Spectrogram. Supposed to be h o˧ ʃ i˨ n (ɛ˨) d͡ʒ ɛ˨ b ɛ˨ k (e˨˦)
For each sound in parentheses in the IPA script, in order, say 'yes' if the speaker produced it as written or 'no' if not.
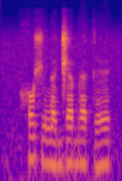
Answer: yes, yes

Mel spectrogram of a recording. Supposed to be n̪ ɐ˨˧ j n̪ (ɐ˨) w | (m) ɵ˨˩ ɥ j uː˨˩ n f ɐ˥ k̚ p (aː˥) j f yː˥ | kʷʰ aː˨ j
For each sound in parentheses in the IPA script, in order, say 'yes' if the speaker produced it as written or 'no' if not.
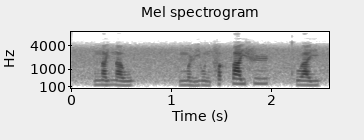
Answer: yes, yes, yes

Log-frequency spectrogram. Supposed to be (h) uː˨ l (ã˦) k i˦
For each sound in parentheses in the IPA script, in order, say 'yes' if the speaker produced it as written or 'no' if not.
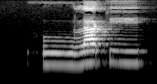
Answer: yes, no

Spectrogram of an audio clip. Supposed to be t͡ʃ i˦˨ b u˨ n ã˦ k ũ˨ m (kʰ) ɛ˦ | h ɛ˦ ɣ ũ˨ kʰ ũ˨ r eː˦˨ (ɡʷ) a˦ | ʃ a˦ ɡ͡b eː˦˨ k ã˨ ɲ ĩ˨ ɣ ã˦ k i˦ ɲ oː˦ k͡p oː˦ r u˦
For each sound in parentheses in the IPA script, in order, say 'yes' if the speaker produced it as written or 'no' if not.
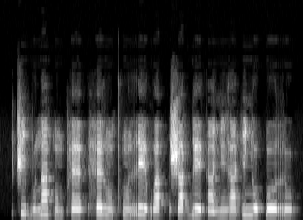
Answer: no, yes

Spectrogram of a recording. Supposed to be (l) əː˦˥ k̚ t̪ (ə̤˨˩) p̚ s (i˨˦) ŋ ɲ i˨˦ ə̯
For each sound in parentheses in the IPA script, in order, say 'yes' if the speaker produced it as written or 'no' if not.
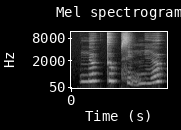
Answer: no, no, no

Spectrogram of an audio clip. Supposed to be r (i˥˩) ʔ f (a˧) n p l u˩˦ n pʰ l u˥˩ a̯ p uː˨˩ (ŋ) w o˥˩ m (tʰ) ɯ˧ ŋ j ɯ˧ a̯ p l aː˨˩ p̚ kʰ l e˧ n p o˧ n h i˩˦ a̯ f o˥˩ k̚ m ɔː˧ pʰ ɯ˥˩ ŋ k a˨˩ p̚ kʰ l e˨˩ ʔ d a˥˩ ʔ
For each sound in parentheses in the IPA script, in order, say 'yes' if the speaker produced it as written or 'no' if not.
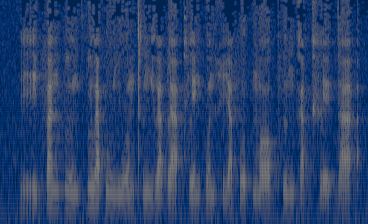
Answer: no, no, yes, yes

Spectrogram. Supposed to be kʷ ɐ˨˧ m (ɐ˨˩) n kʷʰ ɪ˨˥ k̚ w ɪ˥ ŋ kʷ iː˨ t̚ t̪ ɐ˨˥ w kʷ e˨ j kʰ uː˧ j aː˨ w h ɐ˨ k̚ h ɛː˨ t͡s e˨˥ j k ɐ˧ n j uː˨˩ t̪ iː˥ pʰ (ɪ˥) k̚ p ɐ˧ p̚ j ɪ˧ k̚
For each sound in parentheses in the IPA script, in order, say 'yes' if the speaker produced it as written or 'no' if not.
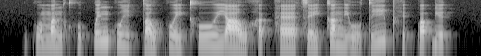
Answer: no, no

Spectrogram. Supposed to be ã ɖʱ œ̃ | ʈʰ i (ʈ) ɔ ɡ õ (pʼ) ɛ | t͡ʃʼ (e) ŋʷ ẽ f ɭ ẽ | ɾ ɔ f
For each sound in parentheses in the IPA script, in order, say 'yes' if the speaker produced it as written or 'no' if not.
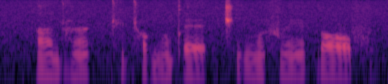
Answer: no, yes, no

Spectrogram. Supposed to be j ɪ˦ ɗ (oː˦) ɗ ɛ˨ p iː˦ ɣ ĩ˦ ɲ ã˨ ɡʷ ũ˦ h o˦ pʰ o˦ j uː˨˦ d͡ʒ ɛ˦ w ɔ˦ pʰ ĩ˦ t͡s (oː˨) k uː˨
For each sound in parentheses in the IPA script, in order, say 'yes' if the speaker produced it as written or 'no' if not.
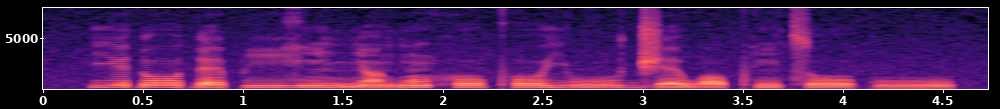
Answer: yes, no

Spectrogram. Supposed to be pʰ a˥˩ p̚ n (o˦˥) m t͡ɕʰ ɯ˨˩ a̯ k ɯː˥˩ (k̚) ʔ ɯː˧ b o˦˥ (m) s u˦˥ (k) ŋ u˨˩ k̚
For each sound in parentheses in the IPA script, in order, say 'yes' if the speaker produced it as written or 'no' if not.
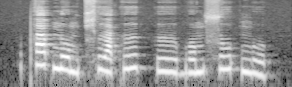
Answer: no, yes, yes, no

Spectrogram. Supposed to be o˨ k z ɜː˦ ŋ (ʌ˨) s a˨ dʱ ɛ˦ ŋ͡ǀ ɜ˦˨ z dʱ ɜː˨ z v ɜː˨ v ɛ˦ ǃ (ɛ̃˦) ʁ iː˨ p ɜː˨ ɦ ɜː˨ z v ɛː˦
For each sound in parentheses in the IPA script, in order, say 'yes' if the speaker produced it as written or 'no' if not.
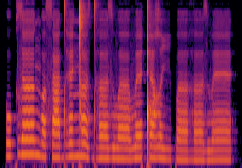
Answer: yes, no

